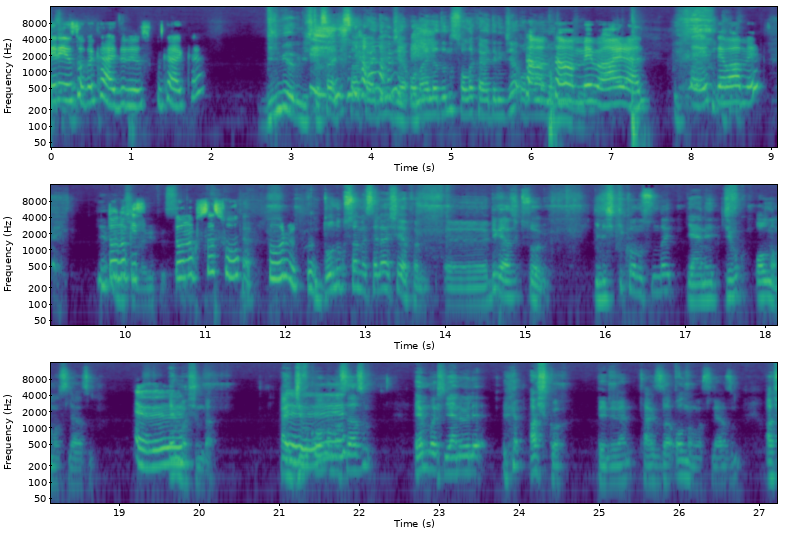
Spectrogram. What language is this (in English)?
Turkish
